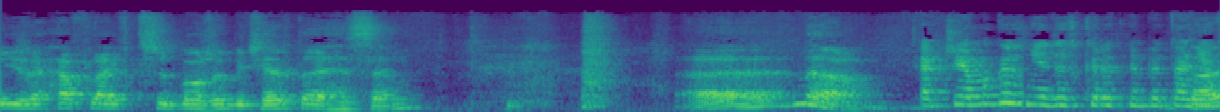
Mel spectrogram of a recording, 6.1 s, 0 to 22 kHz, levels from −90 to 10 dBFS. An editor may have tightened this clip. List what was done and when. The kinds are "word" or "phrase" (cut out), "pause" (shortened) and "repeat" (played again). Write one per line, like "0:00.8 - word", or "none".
0:05.1 - word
